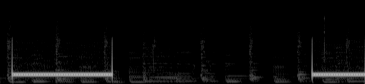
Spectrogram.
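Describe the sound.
A telephone line tone plays while a call is being connected. A loud, steady mid-pitched tone holds for about a second, quieter harmonic sounds follow, and then the same tone returns at the end.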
